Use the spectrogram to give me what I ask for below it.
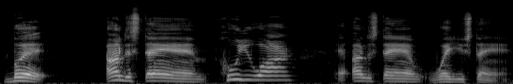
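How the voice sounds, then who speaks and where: A man co-hosting a casual podcast, his voice fairly high with lots of rise and fall and a bright, forceful edge. He talks emphatically and laughs often as he makes his points. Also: big pitch swings, slow, clean tone. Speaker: podcast co-host. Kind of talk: casual chat.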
